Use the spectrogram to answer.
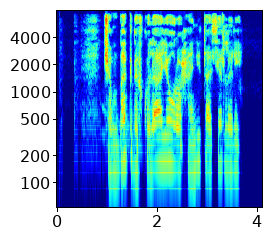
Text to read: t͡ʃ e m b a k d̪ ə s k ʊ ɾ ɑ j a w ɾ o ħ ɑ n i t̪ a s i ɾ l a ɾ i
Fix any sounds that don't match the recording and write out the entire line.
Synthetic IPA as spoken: t͡ʃ a m b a k d̪ ə x k ʊ l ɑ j a w ɾ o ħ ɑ n i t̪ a s i ɾ l a ɾ i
